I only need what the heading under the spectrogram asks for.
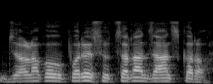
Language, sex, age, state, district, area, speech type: Odia, male, 60+, Odisha, Kendujhar, urban, read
